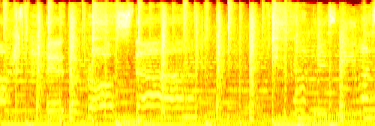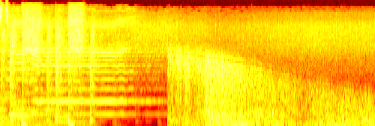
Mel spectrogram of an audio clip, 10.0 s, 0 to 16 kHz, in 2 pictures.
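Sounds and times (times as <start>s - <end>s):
thunder rumbling: 7.2s - 10.0s.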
